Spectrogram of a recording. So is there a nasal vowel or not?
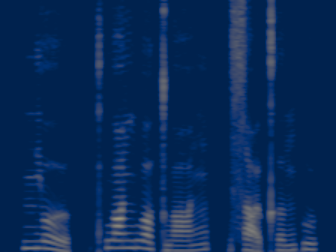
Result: no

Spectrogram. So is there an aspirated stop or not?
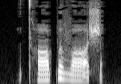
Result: yes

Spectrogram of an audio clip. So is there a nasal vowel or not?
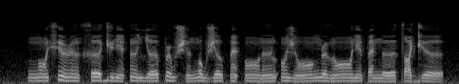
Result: yes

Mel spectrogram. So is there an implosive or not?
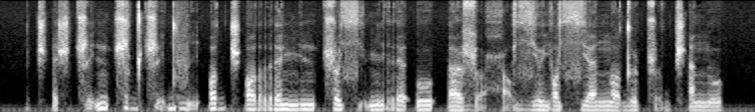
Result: no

